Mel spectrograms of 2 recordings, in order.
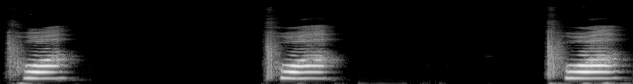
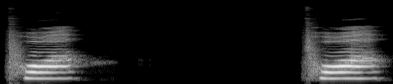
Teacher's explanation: This initial is 坡, 坡, 坡. Different from 波, 坡 is aspirated, which means that you can feel a strong puff of air released from your mouth. 坡, 坡. We can put a piece of paper in front of us to help us feel that po is aspirated.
